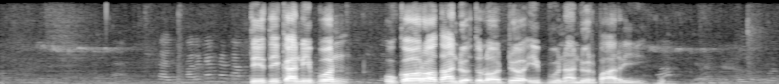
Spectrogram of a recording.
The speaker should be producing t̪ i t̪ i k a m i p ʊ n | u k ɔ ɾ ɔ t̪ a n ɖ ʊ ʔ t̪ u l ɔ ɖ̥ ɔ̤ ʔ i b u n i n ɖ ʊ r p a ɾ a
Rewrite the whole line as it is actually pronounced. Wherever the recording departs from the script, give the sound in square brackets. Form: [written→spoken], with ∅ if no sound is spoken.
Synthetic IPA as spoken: t̪ i t̪ i k a [m→n] i p ʊ n | u k ɔ ɾ ɔ t̪ a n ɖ ʊ ʔ t̪ u l ɔ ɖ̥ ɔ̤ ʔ i b u n [i→a] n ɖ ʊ r p a ɾ [a→i]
